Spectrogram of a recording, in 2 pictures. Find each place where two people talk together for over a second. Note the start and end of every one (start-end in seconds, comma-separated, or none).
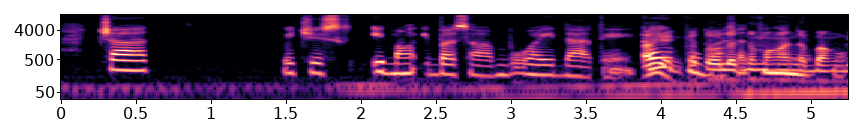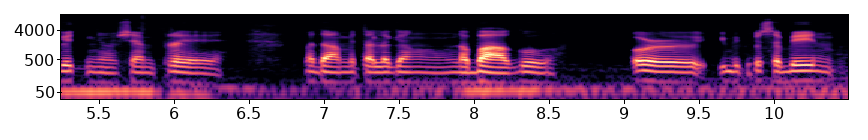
3.9-5.2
